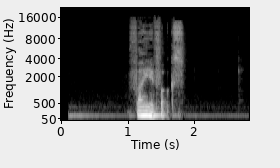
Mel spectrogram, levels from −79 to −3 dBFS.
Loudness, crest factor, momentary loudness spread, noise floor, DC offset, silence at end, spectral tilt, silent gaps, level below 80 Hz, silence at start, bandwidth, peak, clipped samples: -17 LUFS; 18 dB; 13 LU; -55 dBFS; under 0.1%; 1 s; -6 dB/octave; none; -54 dBFS; 1.05 s; 15 kHz; -2 dBFS; under 0.1%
